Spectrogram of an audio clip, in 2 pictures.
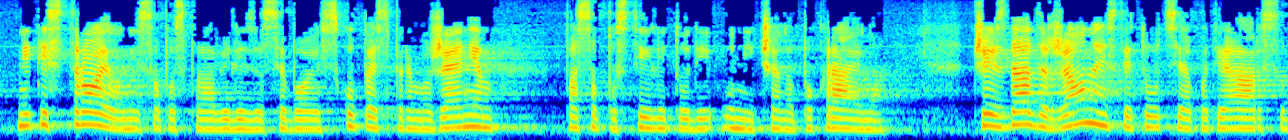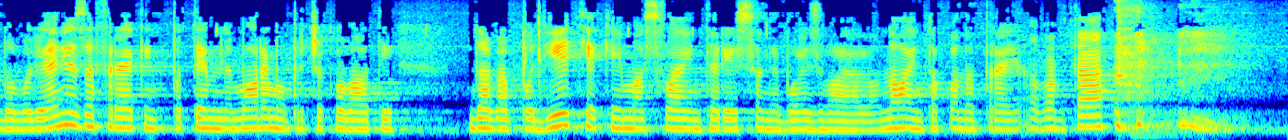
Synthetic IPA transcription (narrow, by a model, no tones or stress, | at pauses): nit̪ist̪ɾoːjɛwniːsɔpɔspɾaːʋilizasɛboːjskuːpajspɾɛmɔʒɛːnjɛm | pasɔpust̪iːlit̪uːd̪iʔuniːt͡ʃɛnɔpɔkɾaːjnɔ | t͡ʃɛizd̪aːd̪əɾʒawnainst̪it̪uːt̪sijakɔt̪jɛaɾsɔd̪ɔʋɔljɛːnjɛzafɾɛkiŋk̚pɔt̪emnɛmoːɾɛmɔpɾit͡ʃakɔʋaːt̪i | d̪aɡapɔd̪jeːt̪jɛkiːmasʋɔːjɛint̪ɛɾʔeːsɛnɛboizʋaːjalɔnɔint̪akoːnapɾɛjaʋamt̪aː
